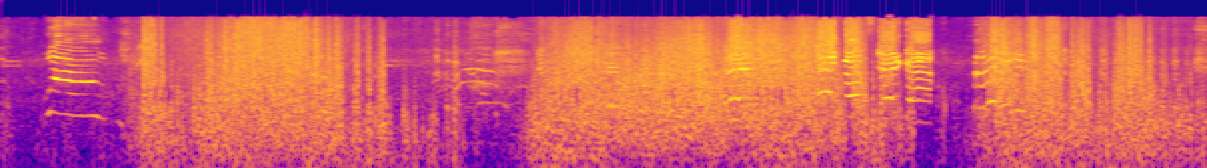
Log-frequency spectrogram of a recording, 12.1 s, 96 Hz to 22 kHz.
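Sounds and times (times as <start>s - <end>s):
loud wind rush on microphone: 0.0s - 12.0s
riders screaming and laughing: 4.3s - 5.7s.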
